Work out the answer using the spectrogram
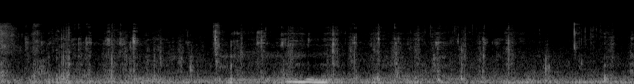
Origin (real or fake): real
